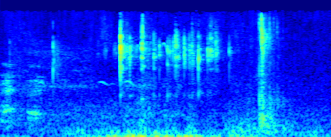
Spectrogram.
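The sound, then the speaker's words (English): Dice being rolled again clatter and rattle against a hard surface, a quick run of sharp clicking taps with a brighter knock near the middle and another near the end. “I'll just try that again. I'm just gonna put you on timeout, dice.”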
